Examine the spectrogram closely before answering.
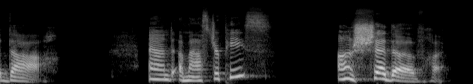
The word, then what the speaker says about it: chef-d'œuvre: And a masterpiece, un chef-d'œuvre. Prononcez, s'il vous plaît. And remember the old technique of drawing a line through an unpronounced letter? Chef-d'œuvre.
